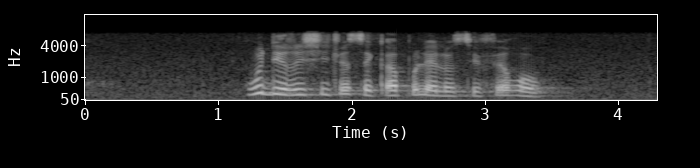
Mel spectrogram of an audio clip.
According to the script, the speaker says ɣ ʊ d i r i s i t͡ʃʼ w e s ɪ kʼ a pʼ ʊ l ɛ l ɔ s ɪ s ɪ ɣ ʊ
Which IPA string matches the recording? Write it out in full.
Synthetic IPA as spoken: ɣ ʊ d i r i ʃ i t͡ʃʼ w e s ɪ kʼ a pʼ ʊ l ɛ l ɔ s ɪ f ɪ ɣ ʊ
